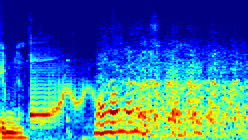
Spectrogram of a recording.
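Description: A cartoon-style 'boing' comedy sound effect: a twangy tone that wobbles up and down in pitch for about half a second. About a second in, it gives way to a denser, busier jumble of sound.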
